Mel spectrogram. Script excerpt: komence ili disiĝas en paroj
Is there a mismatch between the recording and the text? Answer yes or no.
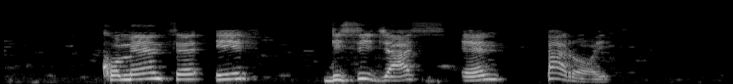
no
